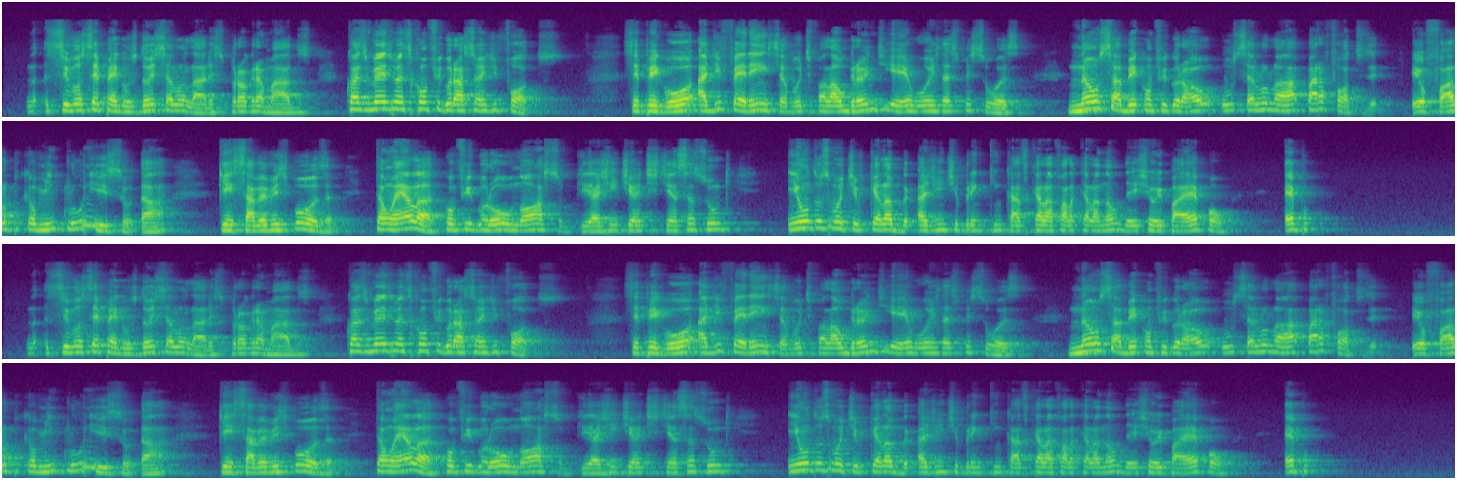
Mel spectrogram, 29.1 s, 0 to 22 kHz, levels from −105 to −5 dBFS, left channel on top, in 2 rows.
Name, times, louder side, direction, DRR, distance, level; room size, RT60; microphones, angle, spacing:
voice 1, 0.2-3.1 3.5-5.6 6.2-10.2 10.7-13.8 14.1-16.2 16.7-17.9 18.3-21.8 22.4-26.7 27.4-27.6, left 4 dB, 25° left, 10 dB, 0.3 m, -25 dB
8.7 x 4.4 x 5.4 m, 0.71 s
head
